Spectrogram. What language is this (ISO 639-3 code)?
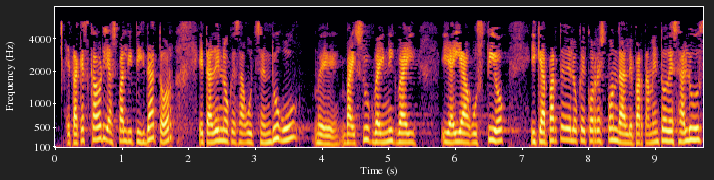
eus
